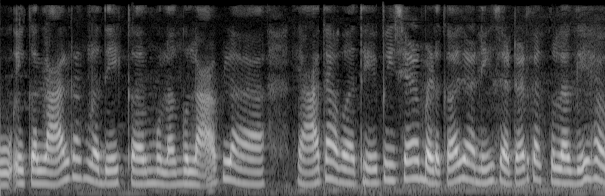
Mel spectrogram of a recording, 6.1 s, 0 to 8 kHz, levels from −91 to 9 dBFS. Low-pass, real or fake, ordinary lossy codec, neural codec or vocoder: 7.2 kHz; real; AAC, 32 kbps; none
